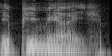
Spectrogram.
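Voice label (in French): "épimérie", French, Paris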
